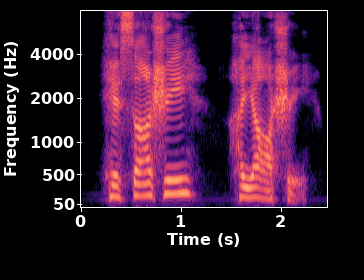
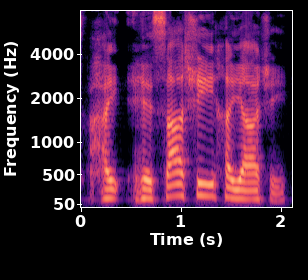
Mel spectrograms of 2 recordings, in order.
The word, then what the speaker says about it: Hisashi Hayashi: Hisashi Hayashi. – Yeah, that's right. – I'm about the whitest dude that's ever said those that name in existence. Hisashi Hayashi.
